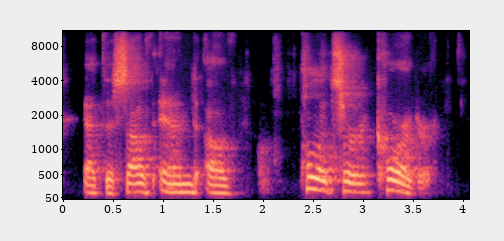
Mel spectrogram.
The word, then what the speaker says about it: Pulitzer: the south end of pulitzer corridor betsy taught me how to pronounce that word correctly like the chicken of the thousands of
